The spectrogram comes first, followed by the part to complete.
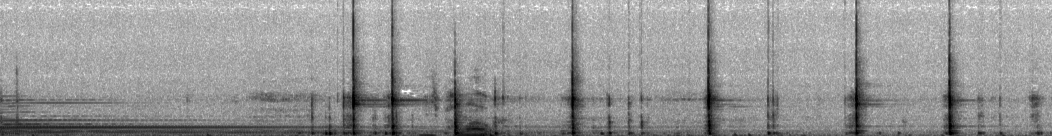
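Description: Strings of a Taylor electric guitar ringing out in a chord that fades away over the first three seconds. Then comes a series of sharp metallic clicks and taps, roughly one a second, as the Bigsby vibrato arm is handled and moved.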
